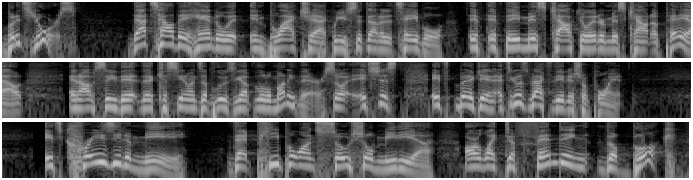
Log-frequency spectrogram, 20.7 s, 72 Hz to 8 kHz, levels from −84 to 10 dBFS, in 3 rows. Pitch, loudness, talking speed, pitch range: 175 Hz, -21 LUFS, 190 wpm, 160-205 Hz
